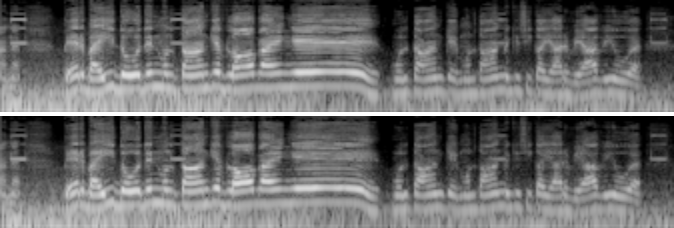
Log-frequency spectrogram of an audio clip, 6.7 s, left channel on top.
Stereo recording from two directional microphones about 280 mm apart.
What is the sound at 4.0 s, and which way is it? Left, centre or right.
Speech, left.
